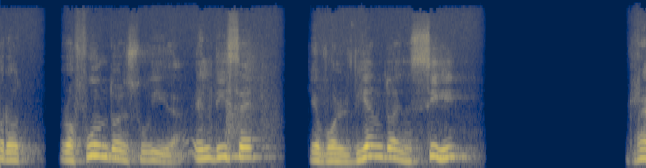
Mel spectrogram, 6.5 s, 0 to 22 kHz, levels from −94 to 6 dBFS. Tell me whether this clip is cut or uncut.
uncut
